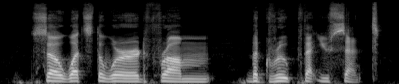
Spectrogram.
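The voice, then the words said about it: Playful squirrel character voice. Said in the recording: “I'm going to try to talk in my... see if I've picked up the squirrel accent”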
